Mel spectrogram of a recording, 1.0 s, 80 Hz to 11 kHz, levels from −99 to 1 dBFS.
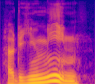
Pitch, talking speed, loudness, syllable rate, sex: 135 Hz, 250 wpm, -14 LUFS, 4.9 syllables/s, male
